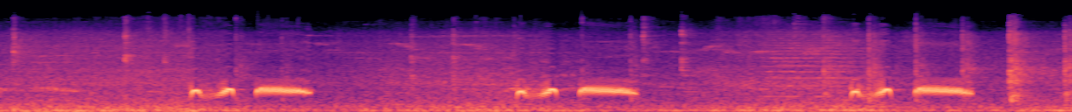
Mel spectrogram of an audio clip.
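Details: Female spotted dove calling the male, repeating a low three-part phrase three times: two clipped hoots, then a sustained coo. Faint clicks sound in the background.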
